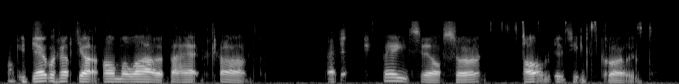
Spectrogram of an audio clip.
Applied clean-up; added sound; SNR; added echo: neural diffusion model UNIVERSE++.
